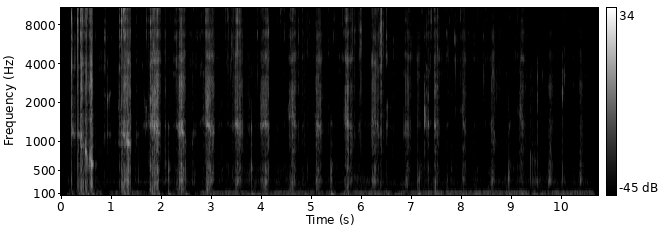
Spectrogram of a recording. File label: eat crisp mouth open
